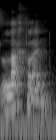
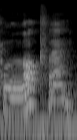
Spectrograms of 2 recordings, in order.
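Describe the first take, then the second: First: Lachlan with an open "ah" in the first syllable; own reading. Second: Lachlan with a rounded "o", like LOCK-lən; corrected pronunciation. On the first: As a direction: say Lachlan as LAHK-lən. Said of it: "I would pronounce your name like". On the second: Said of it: "you pronounce it like". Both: Shown as a demonstration.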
